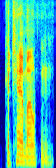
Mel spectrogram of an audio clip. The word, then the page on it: catamountain: American English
